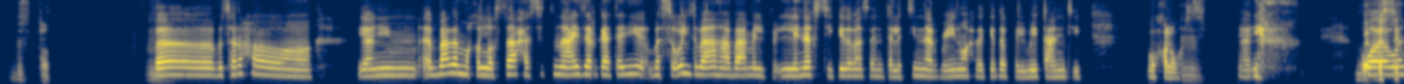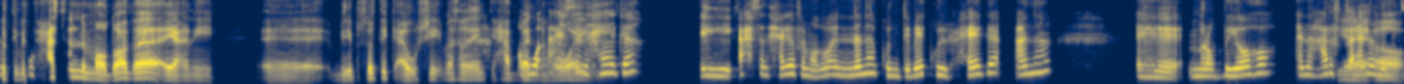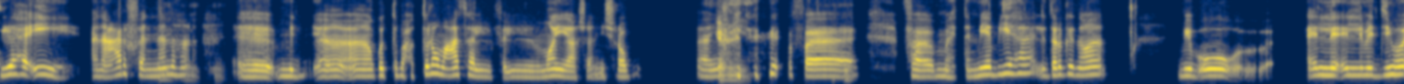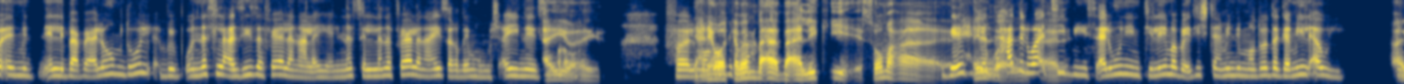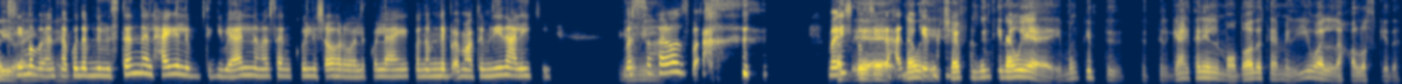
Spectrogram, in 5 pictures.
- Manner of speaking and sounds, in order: tapping; laughing while speaking: "يعني"; laugh; chuckle; tsk; laugh; chuckle
- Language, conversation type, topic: Arabic, podcast, إيه هو أول مشروع كنت فخور بيه؟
